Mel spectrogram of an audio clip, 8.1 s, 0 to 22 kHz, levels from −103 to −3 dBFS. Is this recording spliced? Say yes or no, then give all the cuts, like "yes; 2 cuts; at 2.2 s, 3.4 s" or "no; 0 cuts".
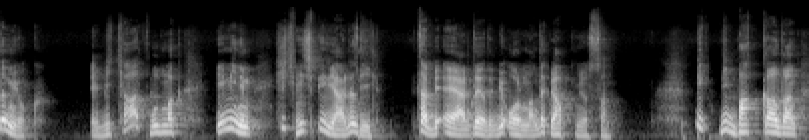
yes; 6 cuts; at 1.5 s, 3.0 s, 3.6 s, 4.7 s, 5.5 s, 7.1 s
